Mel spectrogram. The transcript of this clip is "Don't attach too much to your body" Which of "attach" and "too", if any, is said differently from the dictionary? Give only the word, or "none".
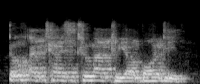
attach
